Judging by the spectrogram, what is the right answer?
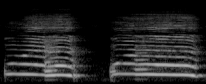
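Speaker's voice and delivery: very high, drawn-out mock baby cry; baby wailing. A narrator's reading. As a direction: imitate a wailing newborn. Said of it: "The baby wailed".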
